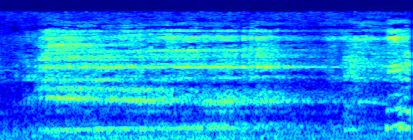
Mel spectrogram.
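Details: A single drawn-out belch of about two seconds from a cartoon soundtrack, not a real recording; burping.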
